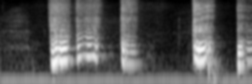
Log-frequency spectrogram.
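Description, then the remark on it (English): A string of loud fart sound effects: five buzzy, tonal blasts of varying length in an uneven rhythm, separated by brief silences, with no talking. “Is that really where a fart noise should have gone in the podcast?”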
